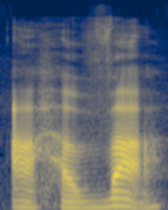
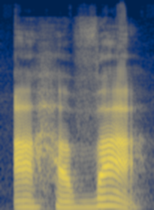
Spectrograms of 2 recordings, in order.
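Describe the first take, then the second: First: The stress falls on the last syllable. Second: The stress falls on the last syllable.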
